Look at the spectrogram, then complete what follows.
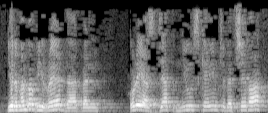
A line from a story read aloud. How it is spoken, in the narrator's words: she moaned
